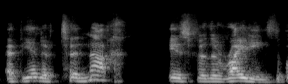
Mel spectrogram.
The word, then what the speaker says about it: Tanakh: No, the, the Hebrew acronym is pronounced Tanakh, which is standing for the T is for Torah, the five books of Moses.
